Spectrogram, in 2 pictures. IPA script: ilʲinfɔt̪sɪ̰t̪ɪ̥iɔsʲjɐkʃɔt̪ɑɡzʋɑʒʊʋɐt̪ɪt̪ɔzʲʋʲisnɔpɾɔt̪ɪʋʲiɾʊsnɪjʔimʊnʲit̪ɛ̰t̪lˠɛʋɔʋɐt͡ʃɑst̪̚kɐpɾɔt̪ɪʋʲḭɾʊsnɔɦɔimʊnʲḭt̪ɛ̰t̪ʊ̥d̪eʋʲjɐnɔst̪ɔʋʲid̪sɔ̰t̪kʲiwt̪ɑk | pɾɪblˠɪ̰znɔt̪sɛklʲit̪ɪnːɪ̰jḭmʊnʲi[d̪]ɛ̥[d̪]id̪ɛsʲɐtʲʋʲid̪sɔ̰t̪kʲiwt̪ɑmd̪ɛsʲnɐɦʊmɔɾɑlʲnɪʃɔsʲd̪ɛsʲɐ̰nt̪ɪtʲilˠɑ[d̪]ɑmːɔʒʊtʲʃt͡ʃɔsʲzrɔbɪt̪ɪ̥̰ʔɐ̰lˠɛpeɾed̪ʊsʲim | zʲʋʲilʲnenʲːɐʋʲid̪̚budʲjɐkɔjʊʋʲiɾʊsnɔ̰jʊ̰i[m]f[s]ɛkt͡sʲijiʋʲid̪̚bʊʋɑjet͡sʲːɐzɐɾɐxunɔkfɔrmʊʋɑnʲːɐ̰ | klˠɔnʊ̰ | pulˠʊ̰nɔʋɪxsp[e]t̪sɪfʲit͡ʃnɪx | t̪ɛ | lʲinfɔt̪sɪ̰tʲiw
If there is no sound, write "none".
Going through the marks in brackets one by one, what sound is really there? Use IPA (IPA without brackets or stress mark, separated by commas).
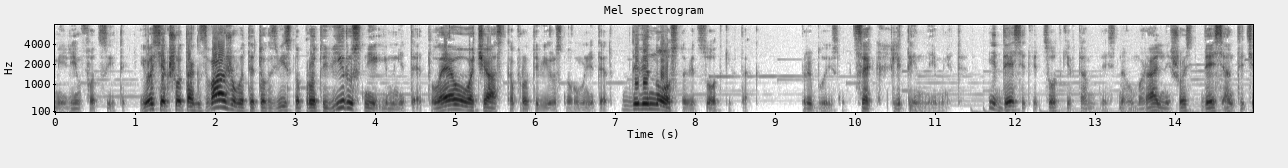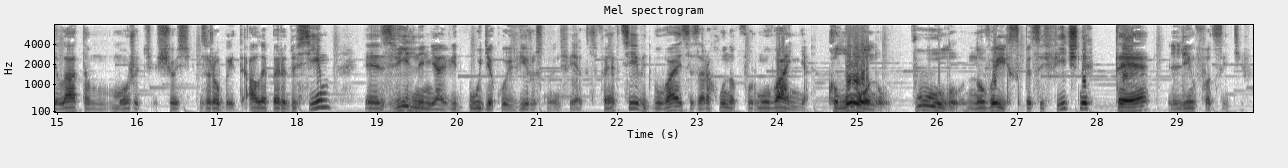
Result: t̪, t̪, t̪, n, f, e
